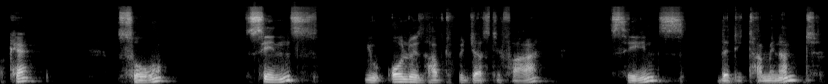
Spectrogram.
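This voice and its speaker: A slightly hoarse man giving a university lecture, explaining step by step with frequent pauses and fillers. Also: on the low side, very animated, a little mellow, low-quality recording. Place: classroom.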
